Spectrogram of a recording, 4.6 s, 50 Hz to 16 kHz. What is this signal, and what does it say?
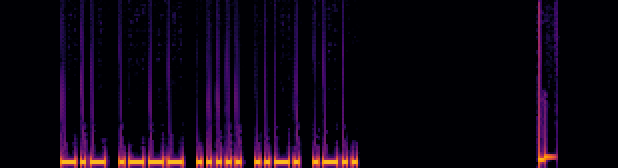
Morse code, heard as a keyed tone, about 32 wpm, 700 Hz. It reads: KJ5FL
